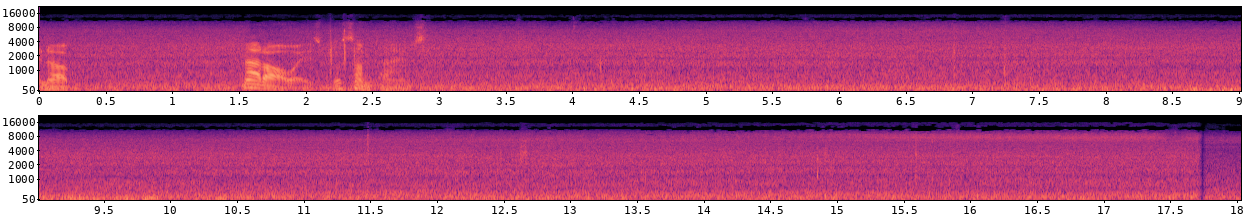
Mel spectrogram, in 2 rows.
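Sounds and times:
steady rushing noise: 0.0 - 18.0.

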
